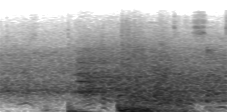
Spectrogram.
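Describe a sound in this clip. A body slams heavily onto a wrestling ring mat with a deep thud.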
